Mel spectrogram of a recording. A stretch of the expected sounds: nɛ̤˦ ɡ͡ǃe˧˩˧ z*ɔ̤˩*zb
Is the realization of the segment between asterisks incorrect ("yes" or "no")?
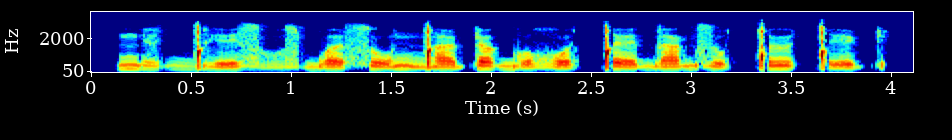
no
